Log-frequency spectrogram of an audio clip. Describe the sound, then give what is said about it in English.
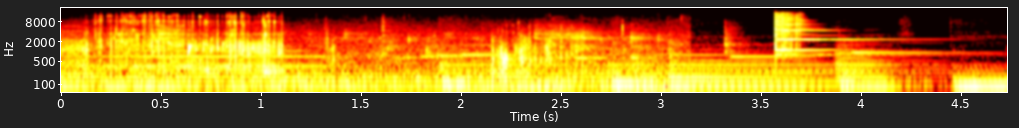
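Clinks and knocks of a huge water bottle being handled as someone drinks water from it, with wet sloshing and swallowing-like liquid sounds in between, fairly loud, with no talking. “I think a huge thing that I can attest my skin to as well is drinking a shit ton of water.”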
